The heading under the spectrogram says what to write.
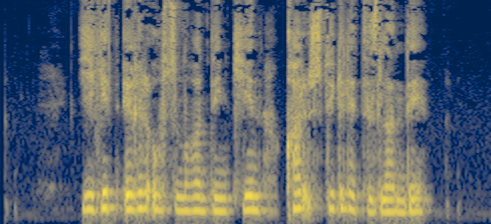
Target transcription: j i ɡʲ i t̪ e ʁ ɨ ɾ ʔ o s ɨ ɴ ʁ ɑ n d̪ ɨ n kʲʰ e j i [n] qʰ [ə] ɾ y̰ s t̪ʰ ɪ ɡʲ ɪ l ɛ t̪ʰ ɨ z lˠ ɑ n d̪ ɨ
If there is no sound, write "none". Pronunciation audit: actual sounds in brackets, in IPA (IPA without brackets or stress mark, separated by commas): n, ɑ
